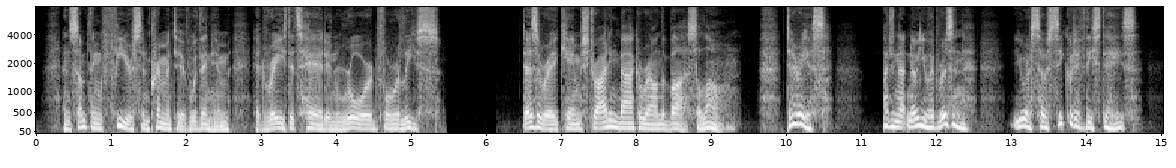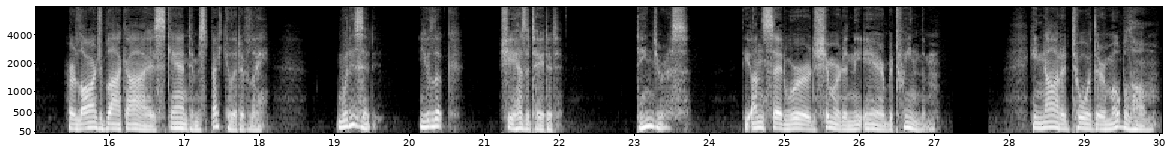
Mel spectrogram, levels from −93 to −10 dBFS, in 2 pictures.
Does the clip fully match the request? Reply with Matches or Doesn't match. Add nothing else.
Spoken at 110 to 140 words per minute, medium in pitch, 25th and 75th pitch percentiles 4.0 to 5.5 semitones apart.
Doesn't match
